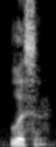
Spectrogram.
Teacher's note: Na sua pronúncia, a letra T não é falada, ficando apenas com o som de listen. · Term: silent letters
